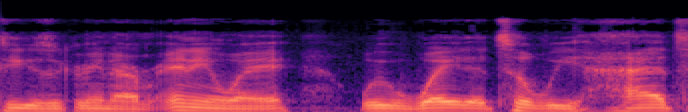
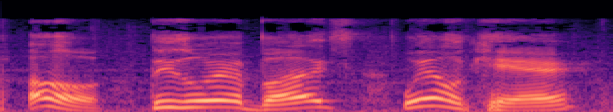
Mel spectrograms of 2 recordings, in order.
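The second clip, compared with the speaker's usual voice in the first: dismissive mock voice; 9 semitones higher, 4 dB louder than usual. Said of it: "It was like".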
